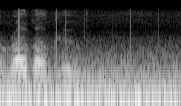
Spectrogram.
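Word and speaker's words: Robot-Coupe: processor in professional kitchens it's called the robocoop and that's french you know and it's spelled robot coop like c-o-u-p-e so robo chicken robot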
